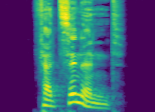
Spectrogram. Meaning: present participle of verzinnen
- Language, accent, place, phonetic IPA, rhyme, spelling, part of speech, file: German, Germany, Berlin, [fɛɐ̯ˈt͡sɪnənt], -ɪnənt, verzinnend, verb, De-verzinnend.ogg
